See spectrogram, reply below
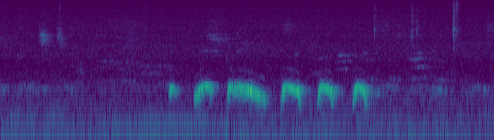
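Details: Spotted dove, Chiang Mai, Thailand, decoy singing in the three-note 'kuk' style, fifth phrase. Two quiet seconds, then six hollow coos in quick succession. The early notes are longer and gently falling.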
